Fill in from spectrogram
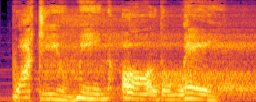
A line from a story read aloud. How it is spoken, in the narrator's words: growled the giant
